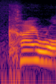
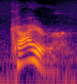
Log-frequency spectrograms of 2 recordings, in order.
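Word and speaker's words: χείρ: And chirality comes from this Greek word for hand, which must be pronounced something like chir.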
